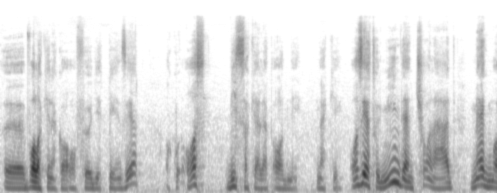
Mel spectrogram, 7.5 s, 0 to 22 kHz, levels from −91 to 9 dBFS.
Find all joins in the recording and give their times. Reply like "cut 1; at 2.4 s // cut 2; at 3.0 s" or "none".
cut 1; at 1.0 s // cut 2; at 5.2 s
